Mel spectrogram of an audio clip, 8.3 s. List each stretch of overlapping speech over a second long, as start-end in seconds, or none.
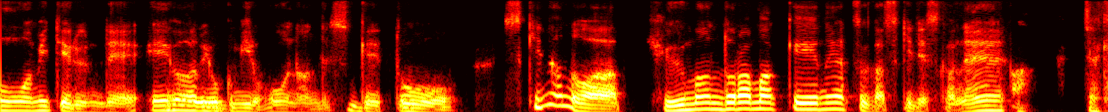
none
